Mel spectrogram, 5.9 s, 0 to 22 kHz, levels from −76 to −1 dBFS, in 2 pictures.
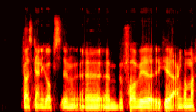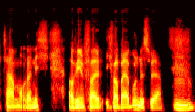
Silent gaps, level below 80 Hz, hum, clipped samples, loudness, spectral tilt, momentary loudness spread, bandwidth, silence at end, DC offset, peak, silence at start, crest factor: none; -54 dBFS; none; under 0.1%; -14 LUFS; -6 dB/octave; 7 LU; 15.5 kHz; 0 s; under 0.1%; 0 dBFS; 0.35 s; 14 dB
